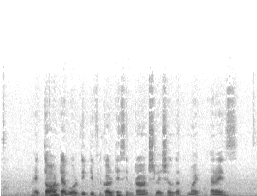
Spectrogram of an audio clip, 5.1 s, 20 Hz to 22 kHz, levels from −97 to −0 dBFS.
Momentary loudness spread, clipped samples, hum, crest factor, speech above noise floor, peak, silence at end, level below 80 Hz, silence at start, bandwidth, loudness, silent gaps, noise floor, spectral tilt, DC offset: 12 LU; under 0.1%; none; 18 dB; 23 dB; -16 dBFS; 0 s; -68 dBFS; 0.05 s; 14 kHz; -35 LUFS; none; -57 dBFS; -6.5 dB/octave; under 0.1%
